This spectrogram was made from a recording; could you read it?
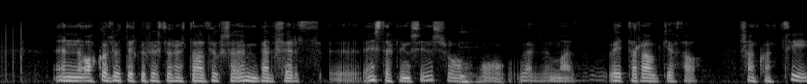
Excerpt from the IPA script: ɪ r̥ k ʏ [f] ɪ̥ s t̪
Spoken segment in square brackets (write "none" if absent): f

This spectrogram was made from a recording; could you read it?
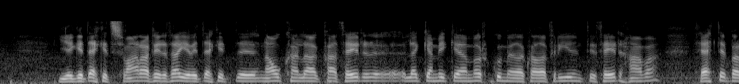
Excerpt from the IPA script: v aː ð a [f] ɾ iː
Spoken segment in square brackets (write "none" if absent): f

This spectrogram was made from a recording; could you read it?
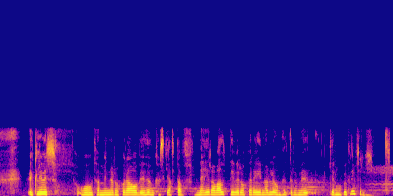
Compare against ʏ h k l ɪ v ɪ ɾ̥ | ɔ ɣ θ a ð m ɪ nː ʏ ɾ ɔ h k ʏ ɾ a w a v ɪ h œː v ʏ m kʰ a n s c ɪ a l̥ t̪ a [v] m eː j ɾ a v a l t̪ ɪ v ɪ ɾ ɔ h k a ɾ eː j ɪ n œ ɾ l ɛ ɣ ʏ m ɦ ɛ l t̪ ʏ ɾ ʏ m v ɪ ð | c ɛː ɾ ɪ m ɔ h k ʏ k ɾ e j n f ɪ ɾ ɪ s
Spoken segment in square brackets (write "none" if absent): v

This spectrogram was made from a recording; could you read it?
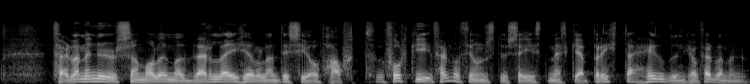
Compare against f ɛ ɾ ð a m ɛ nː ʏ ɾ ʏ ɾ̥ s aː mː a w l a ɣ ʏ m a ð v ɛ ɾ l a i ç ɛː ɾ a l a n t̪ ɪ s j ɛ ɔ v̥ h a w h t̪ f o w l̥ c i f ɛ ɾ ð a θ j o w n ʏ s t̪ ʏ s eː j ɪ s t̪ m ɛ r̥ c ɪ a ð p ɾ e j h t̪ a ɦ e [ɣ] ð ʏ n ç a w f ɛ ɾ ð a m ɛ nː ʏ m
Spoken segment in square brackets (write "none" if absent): ɣ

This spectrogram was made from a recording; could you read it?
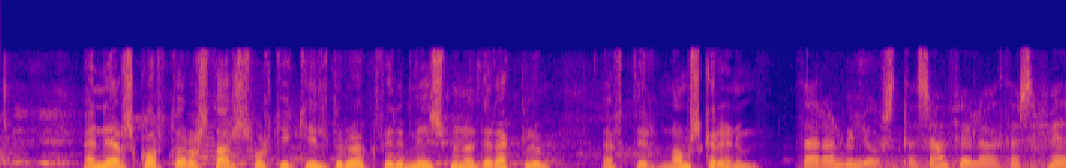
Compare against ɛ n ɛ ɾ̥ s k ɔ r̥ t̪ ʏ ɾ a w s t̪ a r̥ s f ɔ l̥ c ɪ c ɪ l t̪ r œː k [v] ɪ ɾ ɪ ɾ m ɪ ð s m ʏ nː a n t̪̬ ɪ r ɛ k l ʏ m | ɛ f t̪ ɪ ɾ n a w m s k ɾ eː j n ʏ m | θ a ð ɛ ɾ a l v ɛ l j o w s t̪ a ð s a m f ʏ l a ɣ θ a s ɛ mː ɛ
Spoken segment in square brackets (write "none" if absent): f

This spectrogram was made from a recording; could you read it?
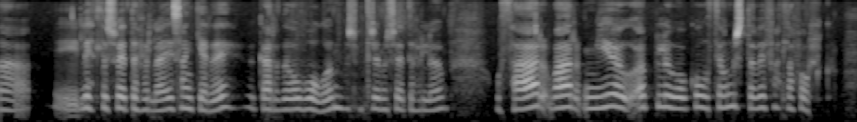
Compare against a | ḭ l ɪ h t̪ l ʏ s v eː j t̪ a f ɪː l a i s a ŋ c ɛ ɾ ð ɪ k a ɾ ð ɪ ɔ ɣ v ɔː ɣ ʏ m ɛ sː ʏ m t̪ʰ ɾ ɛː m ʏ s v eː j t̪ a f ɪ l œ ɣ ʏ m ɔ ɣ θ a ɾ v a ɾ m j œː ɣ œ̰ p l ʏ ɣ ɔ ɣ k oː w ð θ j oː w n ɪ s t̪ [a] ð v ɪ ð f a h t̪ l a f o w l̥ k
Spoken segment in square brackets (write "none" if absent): a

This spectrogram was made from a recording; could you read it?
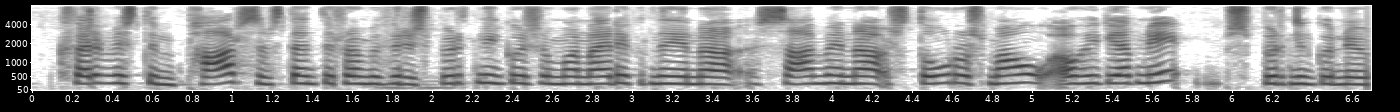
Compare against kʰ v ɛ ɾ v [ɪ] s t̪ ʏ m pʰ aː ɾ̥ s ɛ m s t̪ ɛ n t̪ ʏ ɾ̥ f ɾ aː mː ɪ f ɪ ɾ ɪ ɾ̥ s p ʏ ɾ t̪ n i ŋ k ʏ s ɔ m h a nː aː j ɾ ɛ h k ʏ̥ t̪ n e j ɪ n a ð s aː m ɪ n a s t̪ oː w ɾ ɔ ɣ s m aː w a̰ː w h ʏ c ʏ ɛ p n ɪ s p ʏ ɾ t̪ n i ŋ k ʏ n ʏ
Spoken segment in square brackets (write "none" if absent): ɪ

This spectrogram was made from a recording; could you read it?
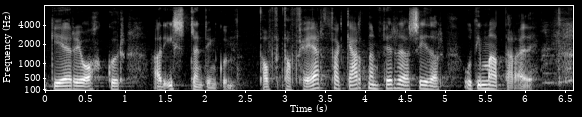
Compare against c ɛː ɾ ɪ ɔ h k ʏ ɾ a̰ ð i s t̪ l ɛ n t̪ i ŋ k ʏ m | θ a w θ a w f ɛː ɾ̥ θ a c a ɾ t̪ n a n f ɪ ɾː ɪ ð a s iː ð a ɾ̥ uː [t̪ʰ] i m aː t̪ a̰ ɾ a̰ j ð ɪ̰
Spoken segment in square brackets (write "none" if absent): t̪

